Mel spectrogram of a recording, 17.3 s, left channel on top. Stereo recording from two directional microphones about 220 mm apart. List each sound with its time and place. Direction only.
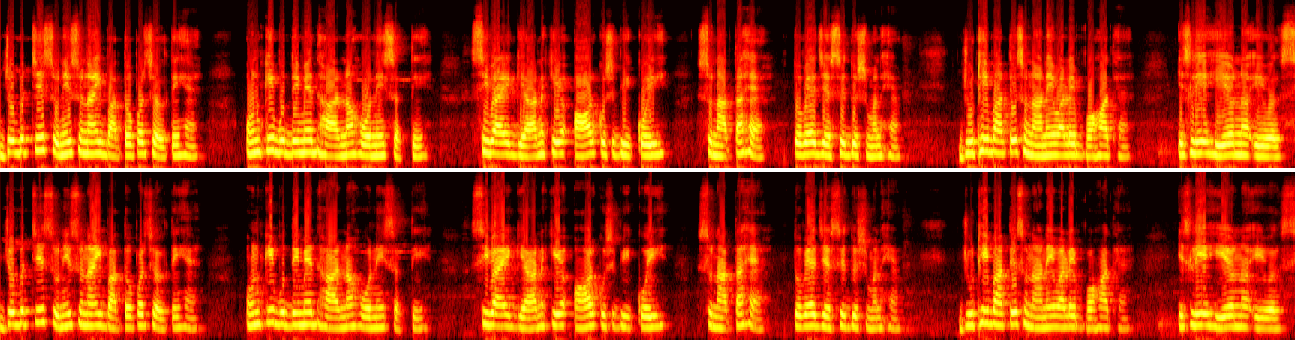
0.3 s speech: 25° left (ahead or behind)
